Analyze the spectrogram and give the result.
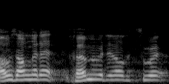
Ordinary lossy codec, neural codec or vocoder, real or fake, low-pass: none; codec, 16 kHz, 16 kbps, FreqCodec, smaller model; fake; 5.4 kHz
